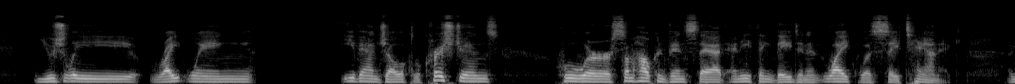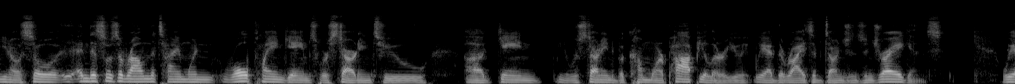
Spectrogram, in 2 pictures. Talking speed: 150 wpm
